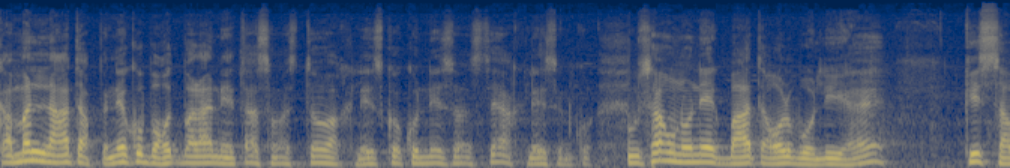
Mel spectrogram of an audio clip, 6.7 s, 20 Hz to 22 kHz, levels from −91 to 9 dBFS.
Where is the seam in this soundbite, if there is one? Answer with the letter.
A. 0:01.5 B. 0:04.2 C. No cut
B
